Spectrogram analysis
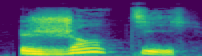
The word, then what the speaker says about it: gentil: Then gentil. So remember this final L is not pronounced.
